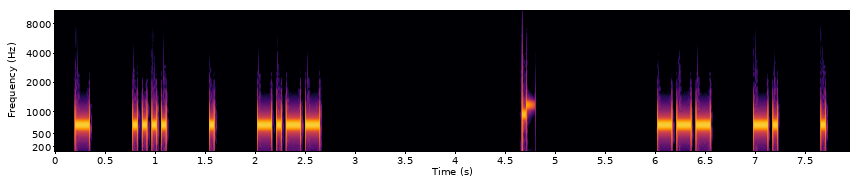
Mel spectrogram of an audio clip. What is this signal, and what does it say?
Morse code, heard as a keyed tone, about 25 wpm, spaced as for 14 wpm, 690 Hz. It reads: THEY ONE
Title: 3x Character Spacing - Top 100 Words - 25wpm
